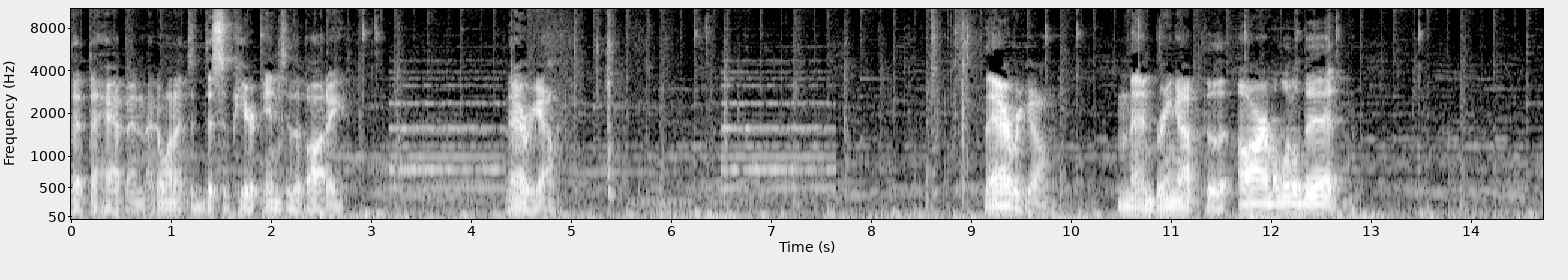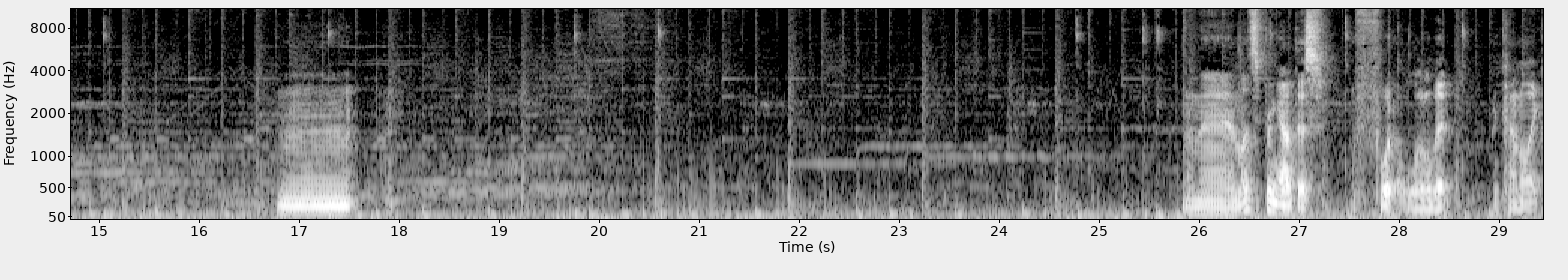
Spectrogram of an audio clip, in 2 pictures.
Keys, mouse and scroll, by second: 2.9 click, 3.0 space, 4.5 space, 5.2 KP_0, 6.2 click, 6.3 space, 8.2 space, 10.0 click, 12.2 click, 13.4 click, 17.2 click, 20.5 click, 25.6 right click, 26.6 click, 28.5 click.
